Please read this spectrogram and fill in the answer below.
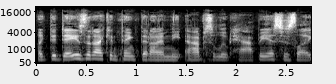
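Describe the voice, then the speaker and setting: At a medium pitch and fairly quick pace, a woman speaks with fairly even intonation. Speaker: business coach / entrepreneur YouTuber. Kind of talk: casual monologue to camera. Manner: fast; casual, filler-heavy.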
